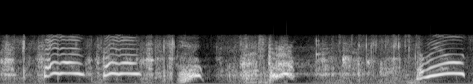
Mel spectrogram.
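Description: A dog barks and whimpers in a run of rising, whining yelps and short barks, close and loud, with people talking over it.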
